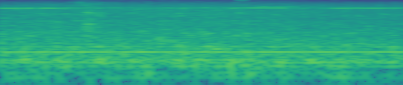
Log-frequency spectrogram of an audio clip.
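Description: Steady whir and hiss of running workshop machinery, with a constant hum and a thin high whine.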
